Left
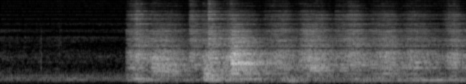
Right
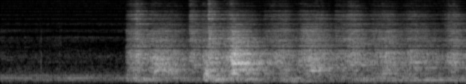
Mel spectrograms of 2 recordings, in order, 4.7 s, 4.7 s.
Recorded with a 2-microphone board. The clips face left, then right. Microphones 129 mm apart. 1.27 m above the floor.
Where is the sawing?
5° left (ahead or behind), 1.9 m.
